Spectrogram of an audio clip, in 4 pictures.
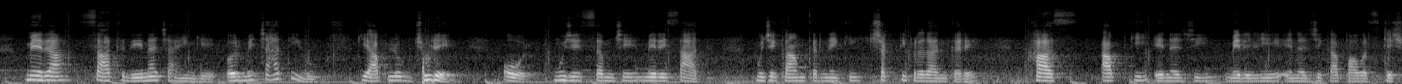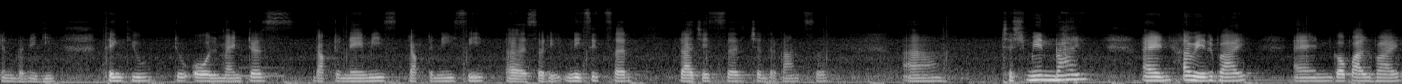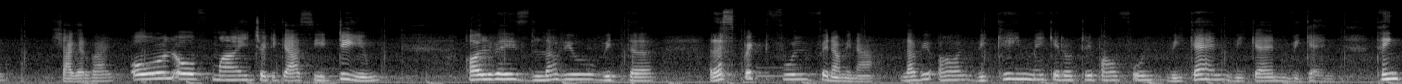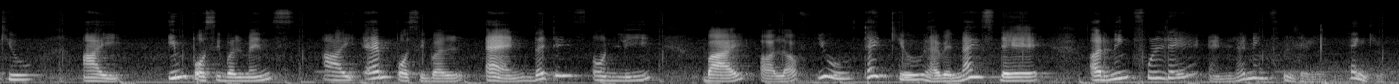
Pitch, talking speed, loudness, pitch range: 170 Hz, 125 wpm, -20 LUFS, 145-205 Hz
